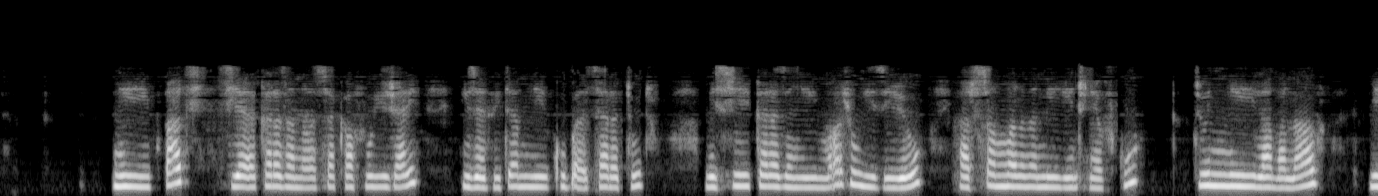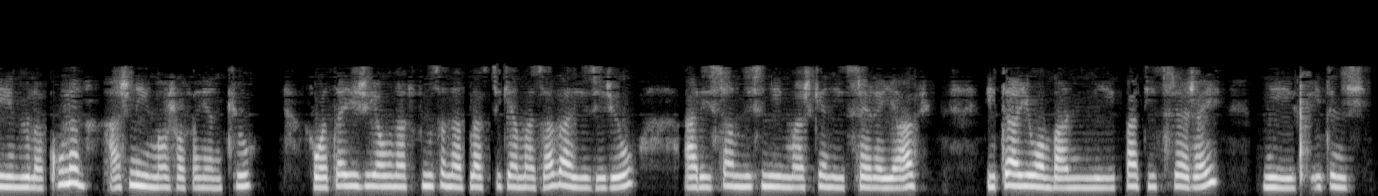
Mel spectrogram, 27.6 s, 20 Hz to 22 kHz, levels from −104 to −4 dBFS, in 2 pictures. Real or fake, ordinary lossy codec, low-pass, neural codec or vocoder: fake; AAC, 24 kbps; 5.4 kHz; codec, 16 kHz, 2 kbps, FunCodec, trained on LibriTTS, 25 frames a second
